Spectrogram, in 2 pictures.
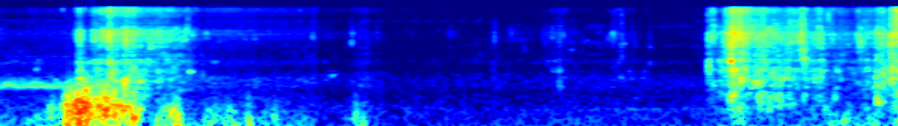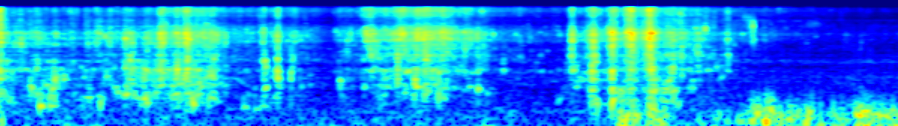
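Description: Fish thrashing and splashing in a cast net as it is hauled up through shallow pond water, the splashing starting suddenly about five seconds in and going on in irregular bursts. A single heavy splash comes about half a second in.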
